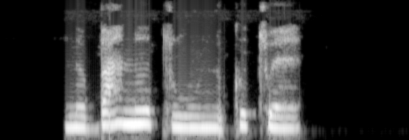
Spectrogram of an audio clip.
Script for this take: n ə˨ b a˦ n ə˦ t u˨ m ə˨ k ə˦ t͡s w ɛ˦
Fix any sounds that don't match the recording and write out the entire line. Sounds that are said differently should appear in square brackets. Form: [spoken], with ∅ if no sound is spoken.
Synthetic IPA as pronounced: n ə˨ b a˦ n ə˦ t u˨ [n] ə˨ k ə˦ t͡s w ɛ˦

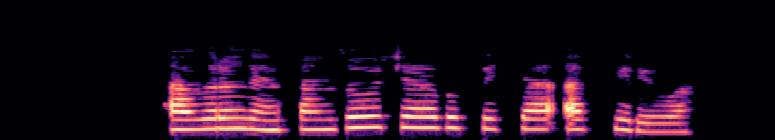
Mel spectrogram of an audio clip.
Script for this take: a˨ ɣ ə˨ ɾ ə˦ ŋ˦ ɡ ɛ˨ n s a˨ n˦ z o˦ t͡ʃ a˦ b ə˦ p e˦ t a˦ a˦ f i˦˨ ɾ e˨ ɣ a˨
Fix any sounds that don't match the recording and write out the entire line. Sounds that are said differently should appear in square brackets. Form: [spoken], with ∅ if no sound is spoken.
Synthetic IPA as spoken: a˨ ɣ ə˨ ɾ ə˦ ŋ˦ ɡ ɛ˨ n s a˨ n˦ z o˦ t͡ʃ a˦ b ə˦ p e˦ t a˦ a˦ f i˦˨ ɾ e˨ [w] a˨

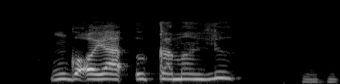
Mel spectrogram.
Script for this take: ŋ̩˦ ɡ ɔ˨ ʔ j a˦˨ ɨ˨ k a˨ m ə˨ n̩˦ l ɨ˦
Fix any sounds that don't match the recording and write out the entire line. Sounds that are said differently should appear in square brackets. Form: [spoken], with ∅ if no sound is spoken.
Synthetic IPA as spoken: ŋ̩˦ ɡ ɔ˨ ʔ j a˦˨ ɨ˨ k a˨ m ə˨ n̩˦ l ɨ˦

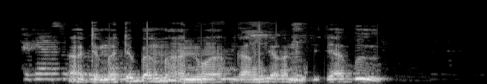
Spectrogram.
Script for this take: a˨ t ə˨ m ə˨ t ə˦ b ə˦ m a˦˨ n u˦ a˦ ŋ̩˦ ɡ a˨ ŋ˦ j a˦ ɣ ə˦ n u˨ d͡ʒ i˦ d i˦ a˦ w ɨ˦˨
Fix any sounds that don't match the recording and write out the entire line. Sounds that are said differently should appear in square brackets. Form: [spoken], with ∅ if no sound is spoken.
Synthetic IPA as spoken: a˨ t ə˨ m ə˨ t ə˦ b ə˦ m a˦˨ n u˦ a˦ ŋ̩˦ ɡ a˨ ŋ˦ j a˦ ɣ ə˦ n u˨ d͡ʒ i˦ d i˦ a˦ [b] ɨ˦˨

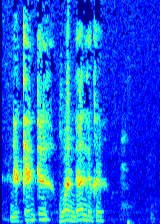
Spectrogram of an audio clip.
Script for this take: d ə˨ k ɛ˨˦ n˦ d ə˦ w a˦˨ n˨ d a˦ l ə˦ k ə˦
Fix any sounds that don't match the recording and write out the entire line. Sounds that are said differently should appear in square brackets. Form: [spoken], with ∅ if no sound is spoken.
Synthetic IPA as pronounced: d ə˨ k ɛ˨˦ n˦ [t] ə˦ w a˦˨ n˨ d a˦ l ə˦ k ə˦

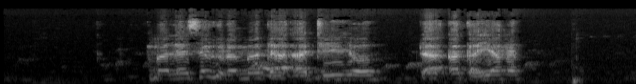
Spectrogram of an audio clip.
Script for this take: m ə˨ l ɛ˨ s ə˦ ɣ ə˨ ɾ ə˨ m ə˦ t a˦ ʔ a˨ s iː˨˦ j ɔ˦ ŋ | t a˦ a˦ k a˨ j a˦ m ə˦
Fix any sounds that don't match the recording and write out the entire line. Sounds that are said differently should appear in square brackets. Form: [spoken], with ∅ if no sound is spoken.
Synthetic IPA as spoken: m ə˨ l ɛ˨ s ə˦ ɣ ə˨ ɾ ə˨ m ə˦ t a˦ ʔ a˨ [t] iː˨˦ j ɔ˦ [∅] | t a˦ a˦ k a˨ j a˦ [ŋ] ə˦

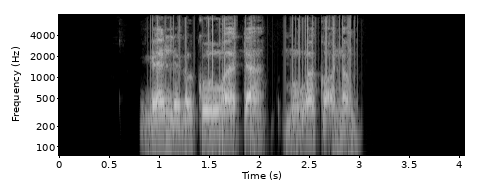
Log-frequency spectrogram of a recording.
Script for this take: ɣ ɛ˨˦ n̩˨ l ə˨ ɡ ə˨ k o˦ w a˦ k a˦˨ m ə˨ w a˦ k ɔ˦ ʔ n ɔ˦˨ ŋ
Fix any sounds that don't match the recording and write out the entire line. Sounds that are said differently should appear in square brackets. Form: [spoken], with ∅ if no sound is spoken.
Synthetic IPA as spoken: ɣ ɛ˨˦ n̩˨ l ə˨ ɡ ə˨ k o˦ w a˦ [t] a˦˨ m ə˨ w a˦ k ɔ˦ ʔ n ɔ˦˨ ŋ

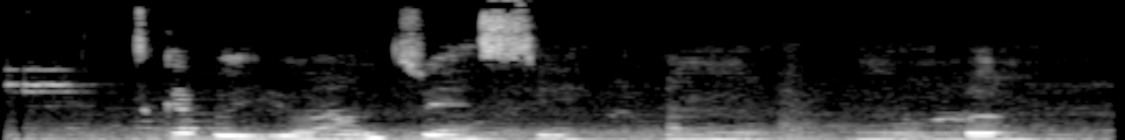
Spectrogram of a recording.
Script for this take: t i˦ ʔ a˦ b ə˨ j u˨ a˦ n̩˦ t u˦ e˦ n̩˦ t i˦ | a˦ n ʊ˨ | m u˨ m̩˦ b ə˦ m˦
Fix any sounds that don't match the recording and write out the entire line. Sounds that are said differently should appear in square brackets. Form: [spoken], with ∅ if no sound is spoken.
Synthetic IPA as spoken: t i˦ [k] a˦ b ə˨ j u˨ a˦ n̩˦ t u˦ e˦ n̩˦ [s] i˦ | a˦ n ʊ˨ | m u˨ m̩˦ b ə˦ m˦

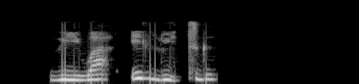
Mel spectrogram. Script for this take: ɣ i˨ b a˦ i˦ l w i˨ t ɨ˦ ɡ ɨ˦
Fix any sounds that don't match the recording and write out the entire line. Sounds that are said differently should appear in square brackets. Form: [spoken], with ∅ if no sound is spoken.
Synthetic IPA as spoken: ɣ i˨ [w] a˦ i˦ l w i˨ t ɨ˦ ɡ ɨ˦

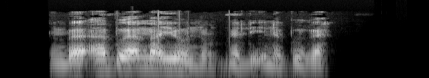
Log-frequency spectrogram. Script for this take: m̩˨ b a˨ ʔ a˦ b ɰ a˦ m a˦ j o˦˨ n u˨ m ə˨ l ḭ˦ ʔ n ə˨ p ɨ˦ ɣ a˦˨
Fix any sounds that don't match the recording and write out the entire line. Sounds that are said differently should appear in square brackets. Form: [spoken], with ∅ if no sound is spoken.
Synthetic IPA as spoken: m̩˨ b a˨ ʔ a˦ b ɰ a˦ m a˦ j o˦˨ n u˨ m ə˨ l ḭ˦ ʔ n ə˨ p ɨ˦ ɣ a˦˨

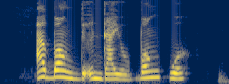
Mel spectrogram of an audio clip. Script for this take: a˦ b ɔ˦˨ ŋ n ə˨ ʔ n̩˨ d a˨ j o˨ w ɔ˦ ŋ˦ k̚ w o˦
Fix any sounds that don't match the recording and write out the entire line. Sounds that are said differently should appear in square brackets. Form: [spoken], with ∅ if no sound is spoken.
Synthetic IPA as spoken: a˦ b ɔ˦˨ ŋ [d] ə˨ ʔ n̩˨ d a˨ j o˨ [b] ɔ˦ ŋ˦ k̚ w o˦

